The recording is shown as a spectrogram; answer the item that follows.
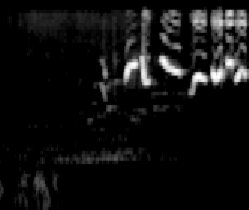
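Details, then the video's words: Crested white-eye of Flores singing vigorously, said to rile up other birds that hear it: after a quiet start with low rumble, a rapid run of clear whistled notes, some rising, some slurred downward, about a dozen in under two seconds. "Opior Jambul flores Gacor Bikin Emosi Burung Yang Dengar Pasti Langsung Ribut"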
